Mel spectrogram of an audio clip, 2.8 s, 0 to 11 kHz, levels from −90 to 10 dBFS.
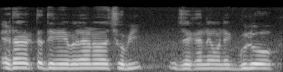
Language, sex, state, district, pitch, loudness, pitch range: Bengali, male, Tripura, West Tripura, 195 Hz, -12 LUFS, 190-210 Hz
